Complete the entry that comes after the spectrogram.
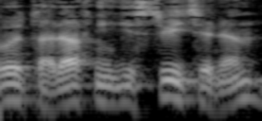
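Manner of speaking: ordinary talk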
